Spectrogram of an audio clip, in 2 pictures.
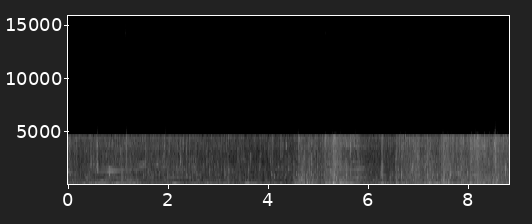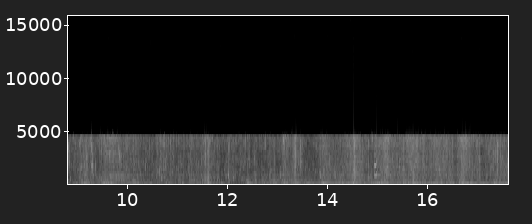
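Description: Water splashing as a small child swimming kicks his feet at the surface. The splashes are irregular, sparse for the first few seconds, then come steadily.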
